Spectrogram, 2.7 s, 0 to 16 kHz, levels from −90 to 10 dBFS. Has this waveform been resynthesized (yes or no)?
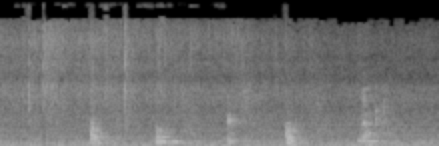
no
